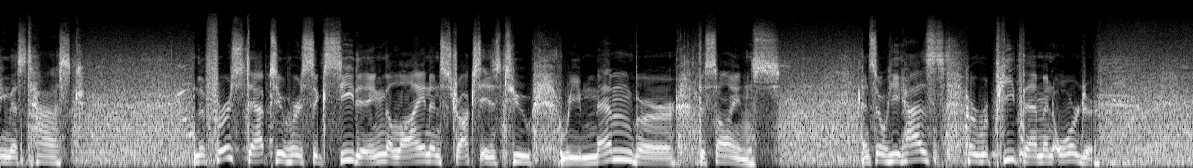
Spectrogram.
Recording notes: As HBC gathers outdoors for this service. Outdoors so please excuse the audio quality.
